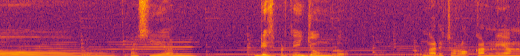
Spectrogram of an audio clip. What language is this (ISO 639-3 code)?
ind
